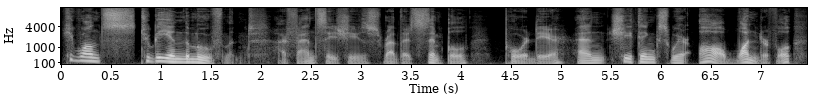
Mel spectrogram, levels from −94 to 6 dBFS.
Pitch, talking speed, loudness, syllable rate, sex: 105 Hz, 160 wpm, -22 LUFS, 4.4 syllables/s, male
